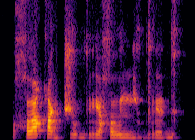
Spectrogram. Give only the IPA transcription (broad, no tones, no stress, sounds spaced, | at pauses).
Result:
χ o q ʏ ɡ t͡ʃ o ɡ r ʏ χ u nʲ u ɡ r ə ɡ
